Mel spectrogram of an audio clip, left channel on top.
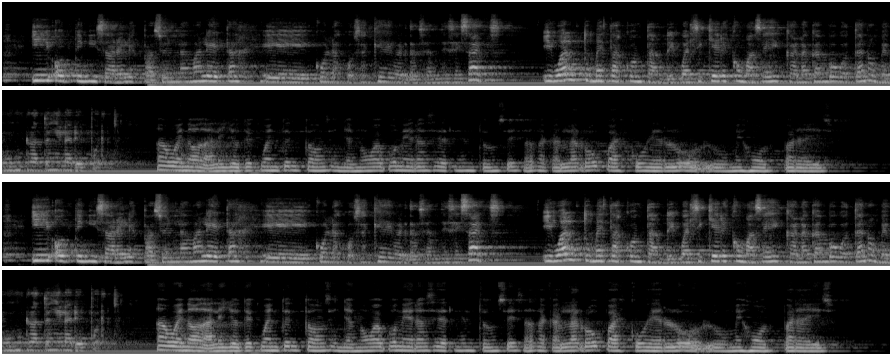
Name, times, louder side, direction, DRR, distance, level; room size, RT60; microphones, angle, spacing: voice 1, 0.0-5.0 5.4-9.9, right 1 dB, 15° right, 4 dB, 2.6 m, -29 dB
sound 1, 1.5-11.2, left 1 dB, 75° right, 2.8 m, -41 dB
voice 2, 10.4-17.2, right 2 dB, 45° right, 9 dB, 0.8 m, -28 dB
26.5 x 25.5 x 8.2 m, 1.4 s
head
